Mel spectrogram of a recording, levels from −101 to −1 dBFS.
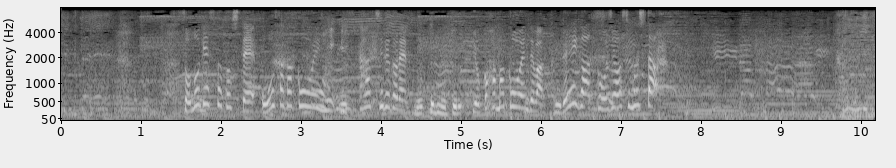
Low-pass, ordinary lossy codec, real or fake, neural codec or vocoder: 7.2 kHz; none; real; none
